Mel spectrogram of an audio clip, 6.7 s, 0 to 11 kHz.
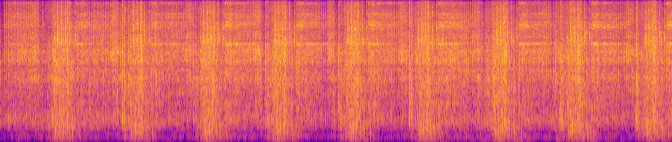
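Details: Craftsman leaf blower that stopped running, possibly after the wrong fuel was used, with its air filter missing: spark and compression are present, but repeated pull-cord strokes about every 0.7 s whir the engine over and it never fires. Cause not confirmed.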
